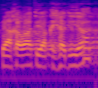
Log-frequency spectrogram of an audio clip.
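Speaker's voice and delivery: ordinary delivery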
